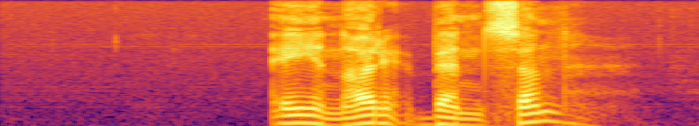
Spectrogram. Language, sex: Norwegian, male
